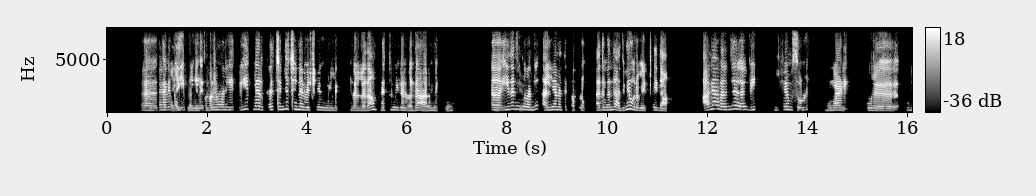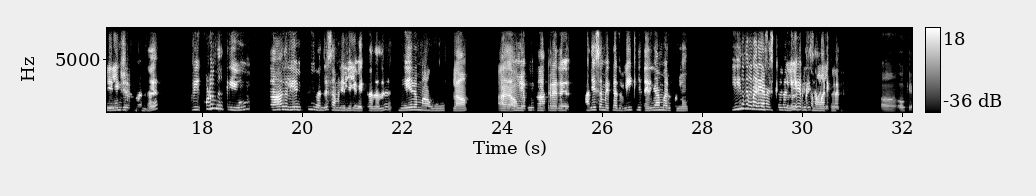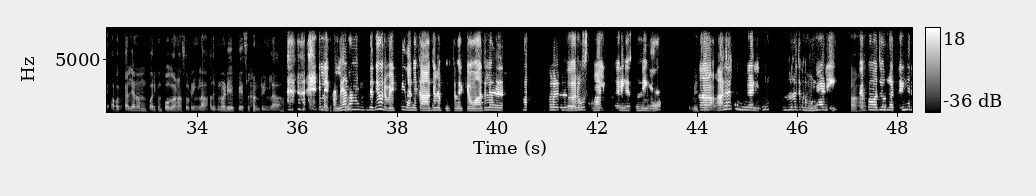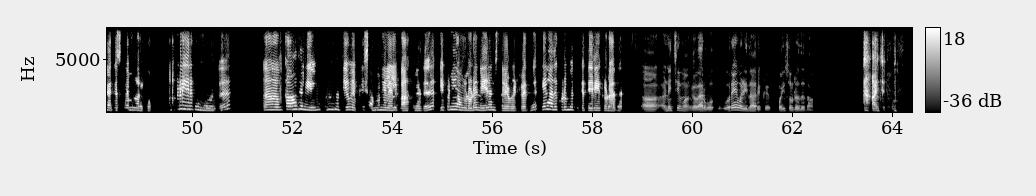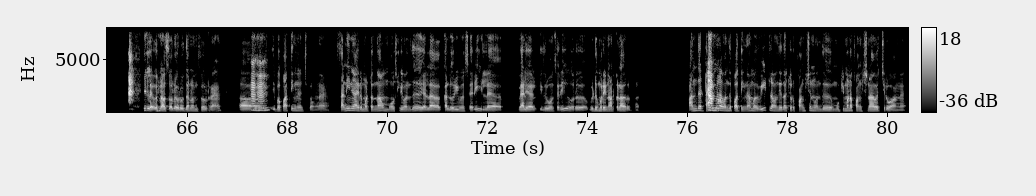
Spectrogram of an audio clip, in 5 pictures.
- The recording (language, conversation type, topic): Tamil, podcast, குடும்பப் பொறுப்புகளையும் காதல் வாழ்க்கையையும் எப்படி சமநிலைப்படுத்தி நடத்துவது?
- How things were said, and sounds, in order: other noise; static; tapping; distorted speech; other background noise; chuckle; laugh; laughing while speaking: "இல்ல கல்யாணம்ன்றதே ஒரு வெற்றி தானே"; mechanical hum; unintelligible speech; laugh; in English: "மோஸ்ட்லி"; in English: "ஃபங்ஷன்"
